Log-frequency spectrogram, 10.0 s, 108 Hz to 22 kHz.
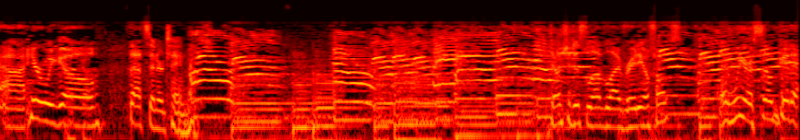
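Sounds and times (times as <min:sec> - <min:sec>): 
speech: 0:00.4 - 0:03.0, 0:06.9 - 0:10.0
novelty song of sampled pitched cat meows over a bass-heavy backing beat: 0:02.4 - 0:10.0.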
